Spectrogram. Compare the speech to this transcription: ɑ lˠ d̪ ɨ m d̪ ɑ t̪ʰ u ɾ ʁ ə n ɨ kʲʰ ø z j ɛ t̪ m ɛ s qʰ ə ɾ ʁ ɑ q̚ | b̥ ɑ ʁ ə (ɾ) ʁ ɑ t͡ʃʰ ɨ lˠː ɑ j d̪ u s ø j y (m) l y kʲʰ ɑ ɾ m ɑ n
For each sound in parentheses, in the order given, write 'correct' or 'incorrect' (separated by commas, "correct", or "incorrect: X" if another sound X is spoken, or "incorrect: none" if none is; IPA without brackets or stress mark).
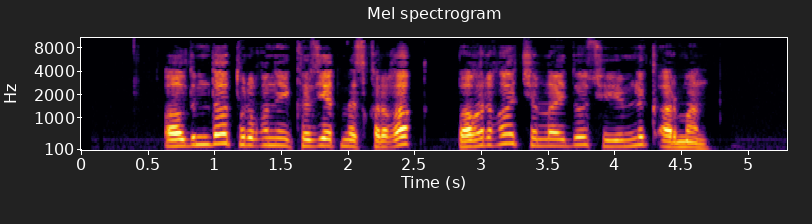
correct, correct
